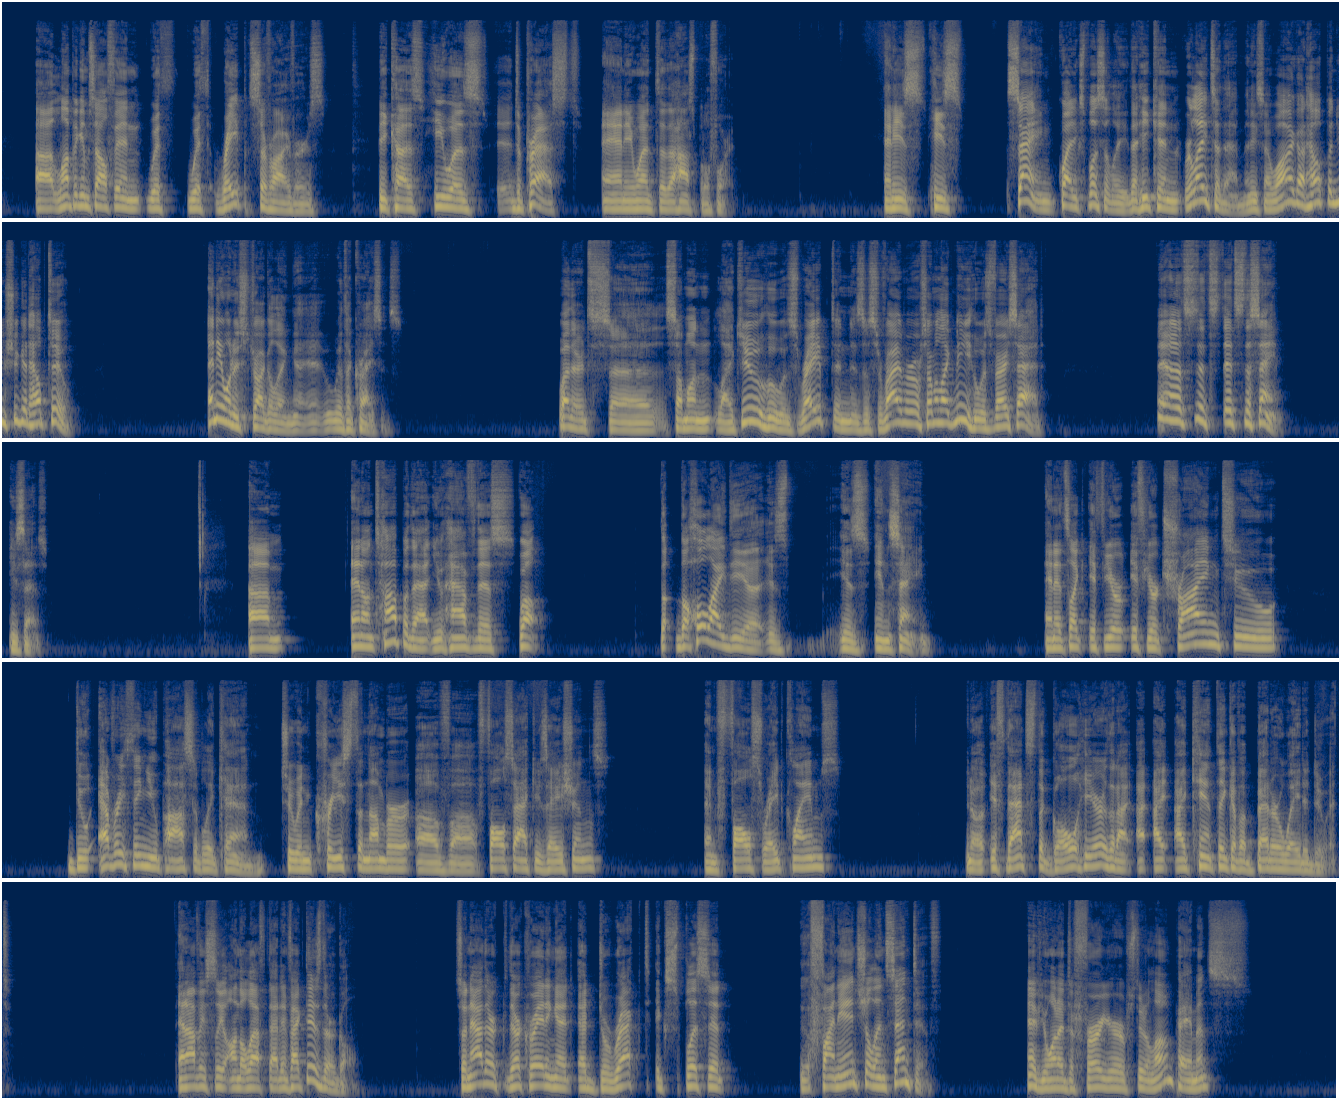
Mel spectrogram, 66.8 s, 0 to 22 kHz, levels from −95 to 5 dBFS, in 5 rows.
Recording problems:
none

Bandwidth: 16 kHz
